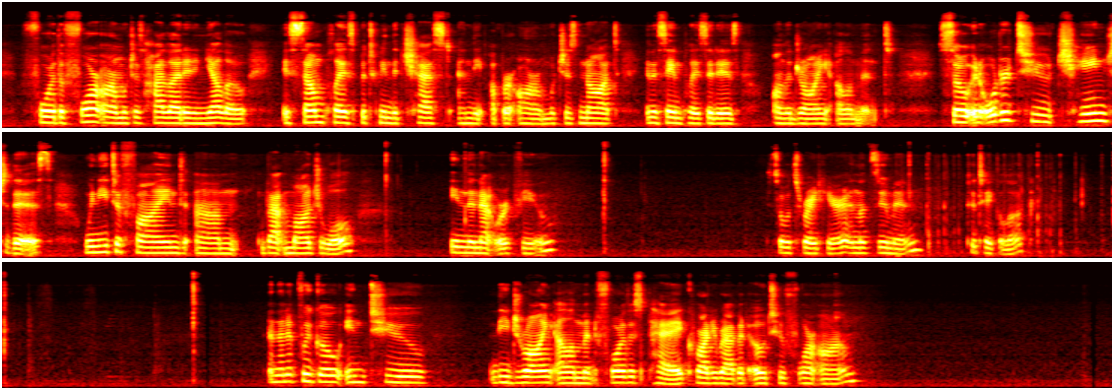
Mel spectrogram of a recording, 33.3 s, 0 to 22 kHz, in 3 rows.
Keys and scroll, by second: 15.8 space, 20.3 super+=, 22.2 space.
